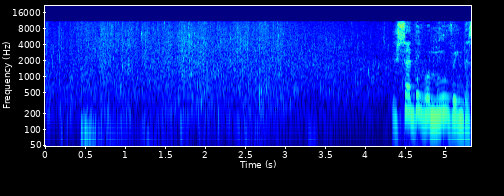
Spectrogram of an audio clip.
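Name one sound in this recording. A figure wades and splashes through water.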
